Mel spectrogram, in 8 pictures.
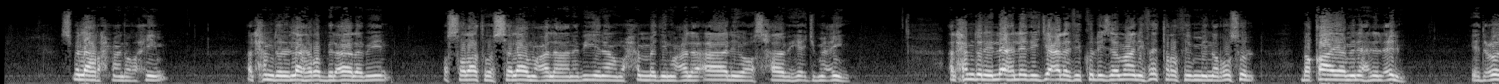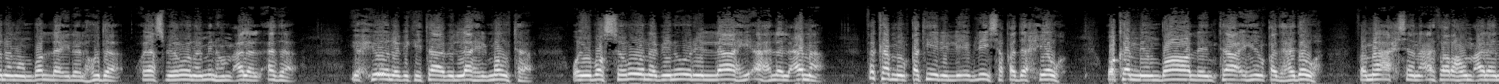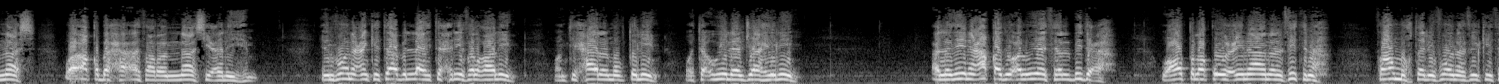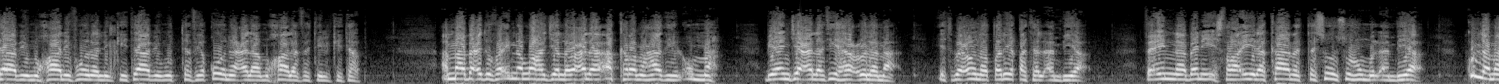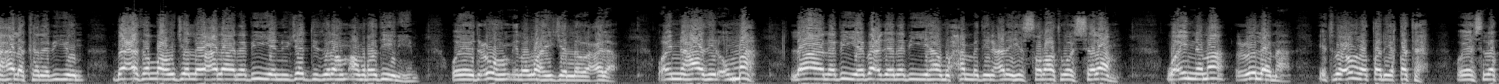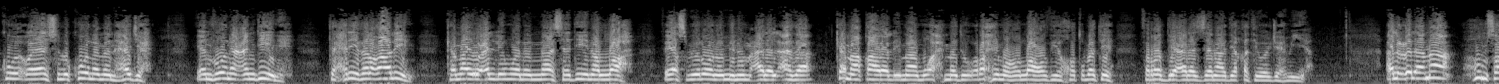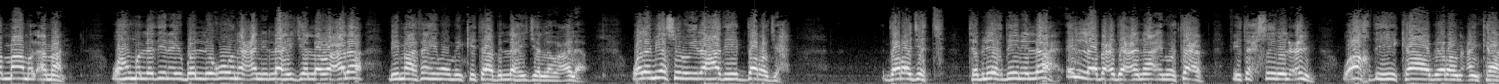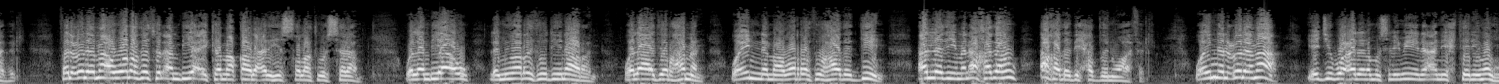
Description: محاضرة - الشيخ ربيع كما عرفته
